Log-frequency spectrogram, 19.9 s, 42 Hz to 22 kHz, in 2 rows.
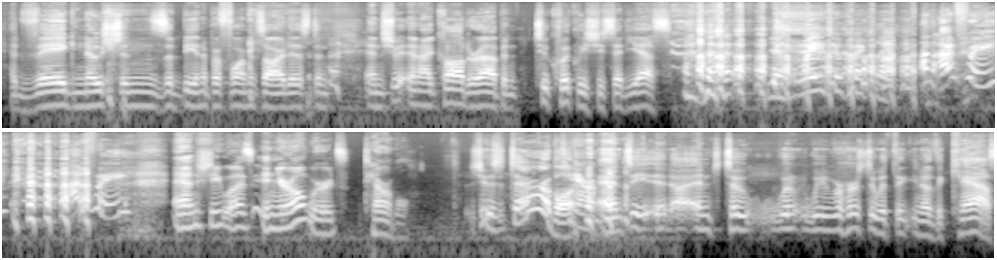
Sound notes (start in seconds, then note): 6.7 laughter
